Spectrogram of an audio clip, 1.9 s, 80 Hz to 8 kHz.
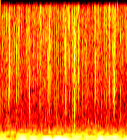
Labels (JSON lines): {"label": "biophony, midshipman", "recorder": "SoundTrap 500"}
